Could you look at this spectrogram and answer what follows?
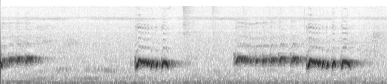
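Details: Local village zebra dove (merbok kampung) singing: mid-pitched cooing phrases, each a stuttering, trilled run of rapid notes that trails off into a smooth tone, three phrases in five seconds over a low steady hum.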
